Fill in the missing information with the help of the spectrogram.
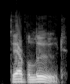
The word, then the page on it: devolute: American English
